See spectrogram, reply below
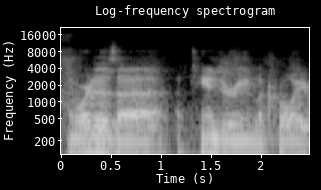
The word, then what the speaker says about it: LaCroix: On the Wikipedia, it says rhymes with the boys, Lacroix.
